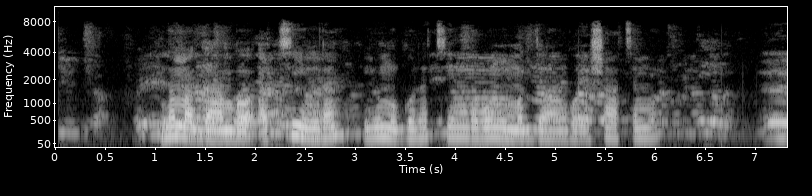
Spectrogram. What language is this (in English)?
Kinyarwanda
